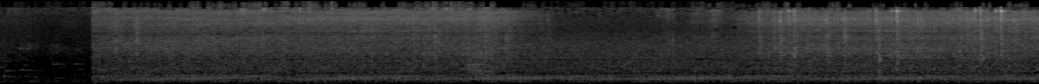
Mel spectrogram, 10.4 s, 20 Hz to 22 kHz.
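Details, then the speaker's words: Atlas GP9 locomotive after fixing noise from a decoder installation: the motor starts and runs with a soft, steady hum and no rattle or squeal, much quieter than before. "from the other video you saw how loud that little locomotive was and now it's running a lot quieter unbelievably quieter compared to the earlier"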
